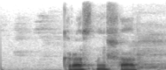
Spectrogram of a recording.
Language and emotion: Russian, neutral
